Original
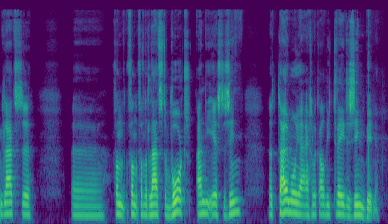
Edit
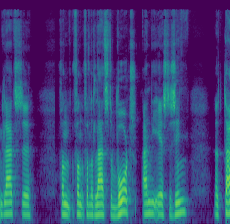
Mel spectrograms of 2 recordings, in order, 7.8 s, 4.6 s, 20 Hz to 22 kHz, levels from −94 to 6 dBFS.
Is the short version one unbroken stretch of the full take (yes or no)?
no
